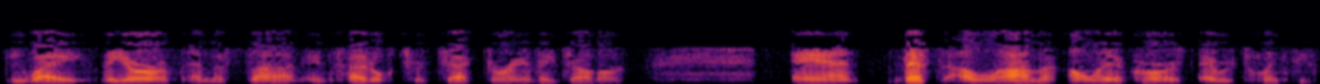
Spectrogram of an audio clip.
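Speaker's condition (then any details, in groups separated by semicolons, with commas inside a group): Vocal cord paralysis after stroke, unilateral vocal fold paralysis; more than 6 years after stroke, types with one hand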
